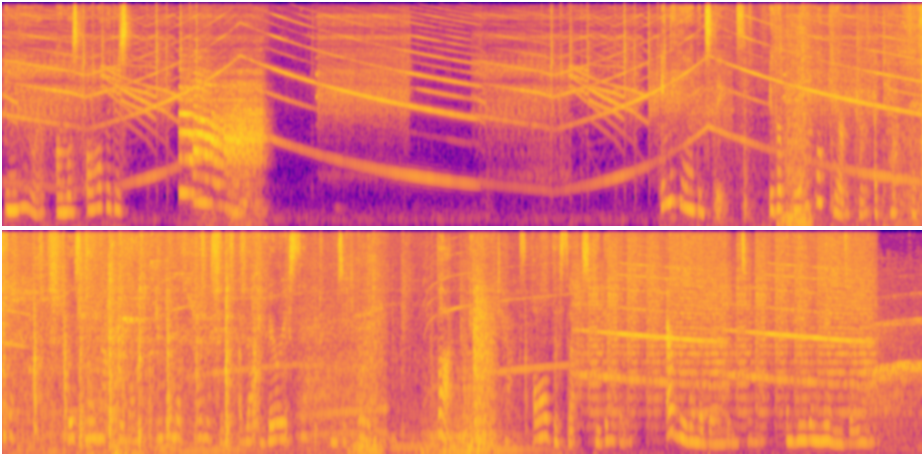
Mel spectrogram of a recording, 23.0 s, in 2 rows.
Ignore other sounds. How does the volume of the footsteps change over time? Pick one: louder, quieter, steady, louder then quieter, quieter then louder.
quieter.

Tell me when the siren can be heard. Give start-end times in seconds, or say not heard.
0.0-22.9.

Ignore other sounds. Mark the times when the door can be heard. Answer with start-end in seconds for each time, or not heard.
2.2-3.3, 11.7-13.2, 16.7-17.8.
